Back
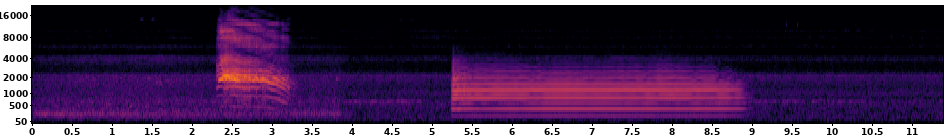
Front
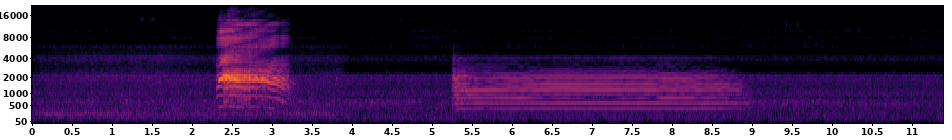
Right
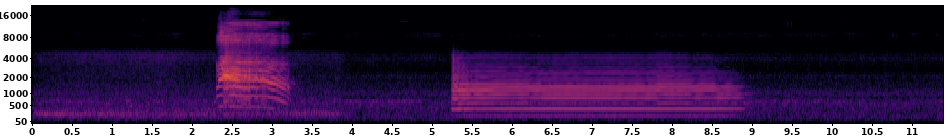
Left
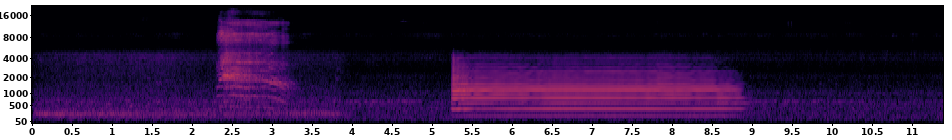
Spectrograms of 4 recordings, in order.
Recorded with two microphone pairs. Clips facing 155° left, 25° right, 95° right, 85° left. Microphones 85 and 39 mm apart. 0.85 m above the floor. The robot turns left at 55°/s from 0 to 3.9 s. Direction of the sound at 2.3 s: 85° right.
